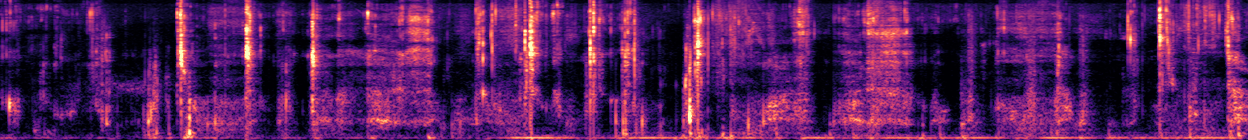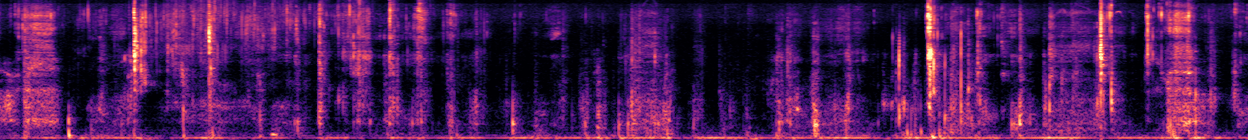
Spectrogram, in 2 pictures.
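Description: Close-miked biting and chewing of bone-in fried chicken glazed in a thick spicy sauce: irregular sharp crunches of the fried coating mixed with steady chewing.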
